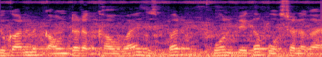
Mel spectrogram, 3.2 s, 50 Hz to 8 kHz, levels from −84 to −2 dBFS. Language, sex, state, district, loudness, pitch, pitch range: Hindi, male, Chhattisgarh, Balrampur, -13 LUFS, 135 Hz, 120-150 Hz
